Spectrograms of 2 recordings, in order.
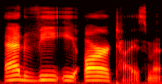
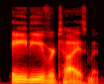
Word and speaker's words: advertisement: the emphasis Falls in a word like advertisement British English stresses the second syllable advetisement American English stresses the first advertisement same with laboratory laboratory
